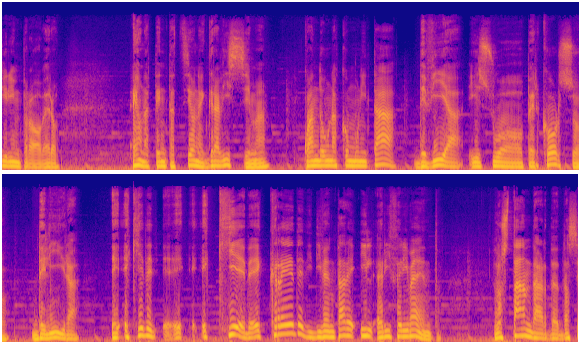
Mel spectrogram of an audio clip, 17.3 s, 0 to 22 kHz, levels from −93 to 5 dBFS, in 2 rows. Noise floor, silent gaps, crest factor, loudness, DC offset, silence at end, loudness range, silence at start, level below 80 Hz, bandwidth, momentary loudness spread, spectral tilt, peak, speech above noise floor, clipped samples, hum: -32 dBFS; none; 12 dB; -12 LUFS; under 0.1%; 0 s; 2 LU; 0 s; -26 dBFS; 15 kHz; 7 LU; -6.5 dB/octave; 0 dBFS; 22 dB; under 0.1%; none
